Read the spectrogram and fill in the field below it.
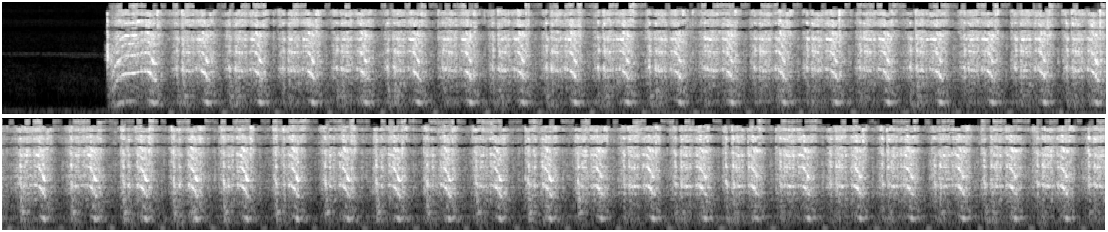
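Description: A scooter engine cranks over with a steady, rapid mechanical chatter that carries on loud and close for about ten seconds, following a brief silence; the scooter has a fully charged battery, brakes held, and a gunky fuel line.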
